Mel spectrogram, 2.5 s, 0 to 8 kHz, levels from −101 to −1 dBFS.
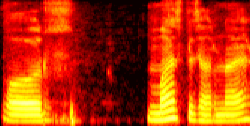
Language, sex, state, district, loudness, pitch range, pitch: Hindi, male, Bihar, Jahanabad, -17 LUFS, 140-170 Hz, 155 Hz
